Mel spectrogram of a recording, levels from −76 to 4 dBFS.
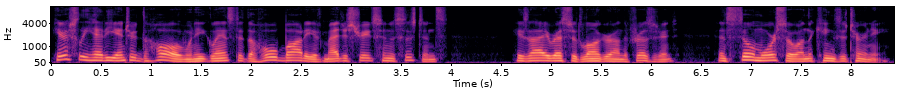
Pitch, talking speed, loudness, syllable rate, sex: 140 Hz, 230 wpm, -16 LUFS, 6.8 syllables/s, male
